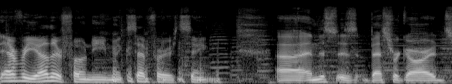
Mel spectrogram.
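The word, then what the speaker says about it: Qing: trouble pronouncing q-i-n-g Dynasty Q may be roughly pronounced as TS so not exactly the same so just say sing next time that would do I I didn't I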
